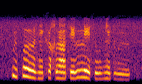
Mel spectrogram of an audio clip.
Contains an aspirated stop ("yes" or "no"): no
